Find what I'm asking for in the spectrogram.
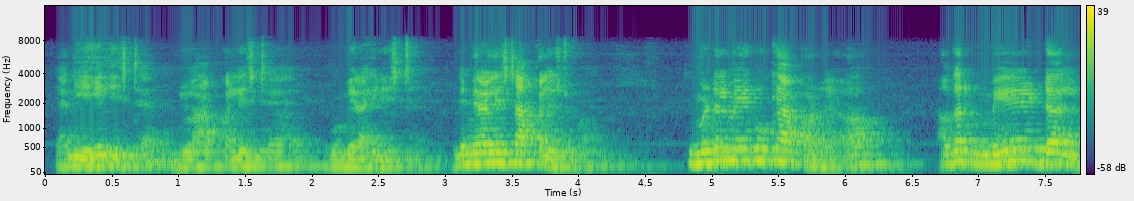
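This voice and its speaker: A man's voice: high voice, a little mellow. A man teaching English letter sounds. He patiently asks how each word is read and answers himself. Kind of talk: Hindi-language phonics lesson. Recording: very echoey room, slightly dull sound.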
